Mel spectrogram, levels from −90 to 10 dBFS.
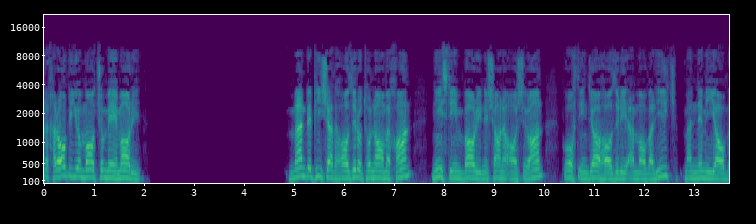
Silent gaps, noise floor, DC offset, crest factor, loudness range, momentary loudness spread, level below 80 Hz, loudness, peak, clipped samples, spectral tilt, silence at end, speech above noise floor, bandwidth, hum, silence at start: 2.21-4.73 s; under -90 dBFS; under 0.1%; 20 dB; 5 LU; 9 LU; -66 dBFS; -24 LUFS; -6 dBFS; under 0.1%; -6 dB/octave; 0 s; over 66 dB; 10.5 kHz; none; 0 s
